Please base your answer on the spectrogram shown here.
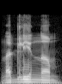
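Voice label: on the long one, radio, Russian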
